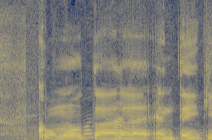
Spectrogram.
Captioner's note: speaking foreign language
